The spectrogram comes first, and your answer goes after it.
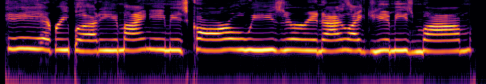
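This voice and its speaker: A very high, nasal cartoon boy, nerdy and awkward. He talks slowly and earnestly, in a pinched voice. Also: monotone, a bit bright, no room sound, clean studio sound, heavily acted. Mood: dreamy, earnest.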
